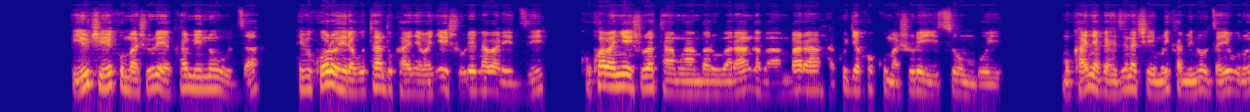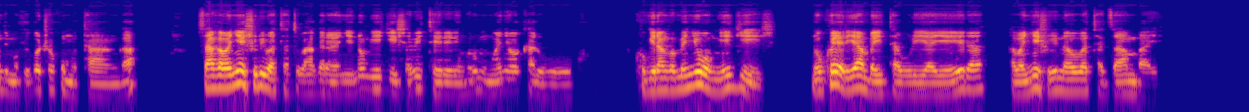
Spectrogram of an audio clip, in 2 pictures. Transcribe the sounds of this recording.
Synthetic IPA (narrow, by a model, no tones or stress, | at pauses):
ijut͡ʃije̞kumaʃuːɾe̞jakaminuːza | n̥iβikwo̞ːɾo̞he̞ɾaɡutaːndukaɲaβaɲe̞ʃuːɾe̞naβaɾe̞zi | kukoaβaɲe̞ːʃuːɾataːmŋaːmbaɾuβaɾaːŋɡaβaːmbaɾaŋ̥hakuɟako̞kumaʃuːɾe̞jiːsuːmbuje̞ | mukaːɲaɡaɦe̞ze̞nat͡ʃiːje̞muɾikaminuːzajuβuɾuːndimukiɡo̞t͡ʃo̞kumutʰaːŋɡa | saːŋɡaβaɲe̞ːʃuːɾiβatatuβahaɡaɾaɾaɲe̞numŋiːɡiʃaβitʰe̞ɾe̞ɾiŋhuɾumumŋwaːɲawakʰaɾuhuːɡo | kuɡiɾaŋɡome̞ɲuwomŋiːɡiːʃḁ | nukwo̞jaɾijaːmbajetʰaβuɾijaje̞ːɾaː | βaɲe̞ʃuːɾinaβo̞βatʰazaːmbaje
